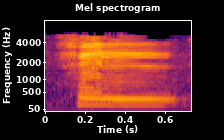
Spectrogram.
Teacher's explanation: شلت الياء خالص وشلت همزة الوصل وانتقلت من الفاء المكسورة الى اللام الساكنة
